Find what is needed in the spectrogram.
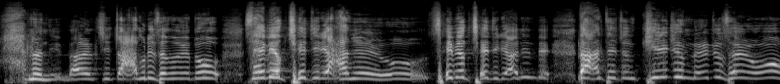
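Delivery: mock weeping, high and tearful pleading. Retelling overhearing a man praying across the row at dawn prayer: imitating tearful praying. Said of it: "굉장히 막 울면서 기도하는 것 같아".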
